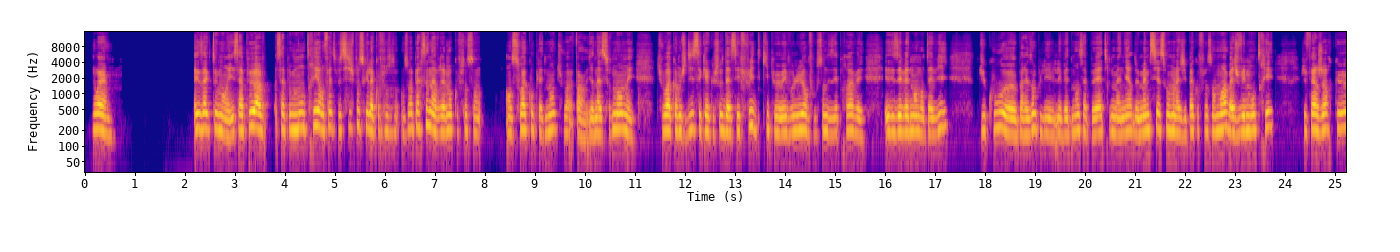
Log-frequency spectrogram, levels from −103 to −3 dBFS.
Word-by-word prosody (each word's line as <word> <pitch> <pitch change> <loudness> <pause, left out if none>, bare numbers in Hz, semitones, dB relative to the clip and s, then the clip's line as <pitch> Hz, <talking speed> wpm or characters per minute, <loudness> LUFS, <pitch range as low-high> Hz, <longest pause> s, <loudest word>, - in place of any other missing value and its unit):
Ouais. 205 -5 +4 1.6
Exactement 210 -3 +2
et 160 +2 0
ça 195 +3 +1
peut 230 +4 +8
av 205 -2 +6
ça 205 - -3
peut 200 +1 -5
montrer 220 +4 +2
en 210 -3 +1
fait 215 +1 -5
aussi 200 +3 -5
je 225 - -12
pense 245 -1 -4
que 225 - -4
la 195 -3 +5
confiance 185 0 -11
en - - -11
s - - -14
en 175 - -13
soi, 210 +4 -4
personne 225 +3 -1
a 200 - +3
vraiment 185 +2 0
confiance 195 0 -8
en 180 -2 -7 0.5
en 180 - -4
soi 205 +4 +2
complètement 195 -1 -4
tu 210 -2 -20
vois? 185 0 -5
Enfin 160 -4 -5
il - - -10
y - - 0
en 170 - +1
a 175 0 +2
sûrement, 210 +5 +1
mais 175 -6 -2 0.4
tu - - -16
vois 195 -1 +7
comme 195 0 -1
je 175 -3 -9
dis: 200 +3 -4
«C'est 200 -1 -2
quelque 185 -2 -1
chose 200 +3 -2
d'assez 185 0 +1
fluide 225 +2 -4
qui 205 - -8
peut 185 -3 -1
évoluer 190 +3 +1
en 200 -2 +1
fonction 175 +2 -9
des 175 -3 -3
épreuves 195 +2 -3
et 165 -2 -3 0.4
et - - +1
des 185 0 0
événements 190 0 +3
dans 180 -2 -2
ta 170 +1 -1
vie.» 220 +7 -5 0.6
Du 195 0 -7
coup, 220 +4 -2
heu, 175 -4 +5
par 170 -1 -3
exemple 205 +4 -1
les 170 -1 -4
les 175 - -4
vêtements 170 +4 -2
ça 195 -2 -5
peut 170 - -9
être 180 +1 0
une 185 0 -3
manière 180 +3 -1
de: 175 - -2
«Même 190 +3 +2
si 200 +2 -1
à 215 - +2
ce 200 +1 -5
moment-là 195 -2 +2
j'ai 170 -1 -7
pas 195 +3 0
confiance 195 0 -11
en 190 - -3
moi, 205 +3 +4
bah, 190 -4 +6
je 175 -1 -2
vais 190 0 +4
me 195 - +2
montrer, 215 +4 -1 0.5
je - - -9
vais 190 - -9
faire 210 0 +5
genre 205 +2 0
que, 220 - -4
195 Hz, 230 wpm, -21 LUFS, 180-205 Hz, 1.6 s, peut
